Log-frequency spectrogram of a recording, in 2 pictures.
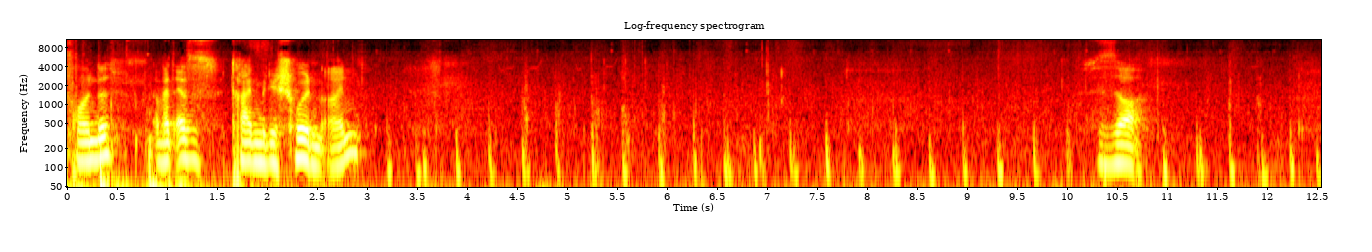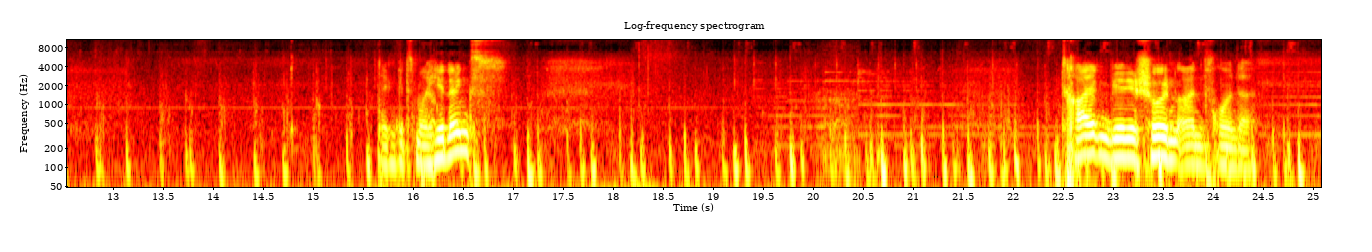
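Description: Horse hooves thud steadily on a dirt trail.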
